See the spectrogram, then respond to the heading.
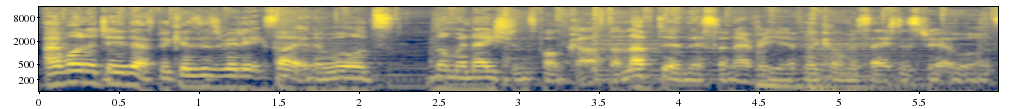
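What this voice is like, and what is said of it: Hoarse, nearly lost voice. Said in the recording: “my voice is gone ... I'm much better now than I was the other day ... I'm definitely rocking my Phyllis Pierce here ... yesterday I couldn't talk at all”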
